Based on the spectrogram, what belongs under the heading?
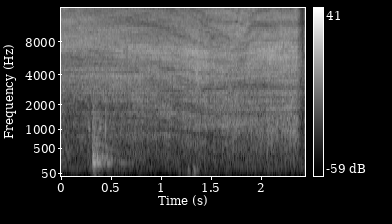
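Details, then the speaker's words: Air compressor found with a hole in it and an underneath valve possibly open or missing a piece: steady sharp hiss of escaping air, no motor note; compressed air leak. "oh look at this it's got a hole in it probably shouldn't put my air compressor up this way"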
